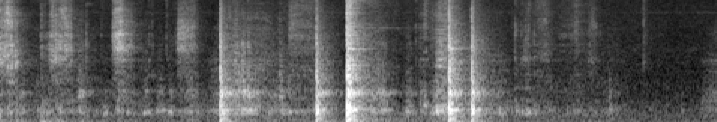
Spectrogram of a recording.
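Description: Stainless-steel broom pole sections clicking and knocking as they are handled and screwed onto the broom head, about six sharp metallic clinks, the loudest a little over two seconds in.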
